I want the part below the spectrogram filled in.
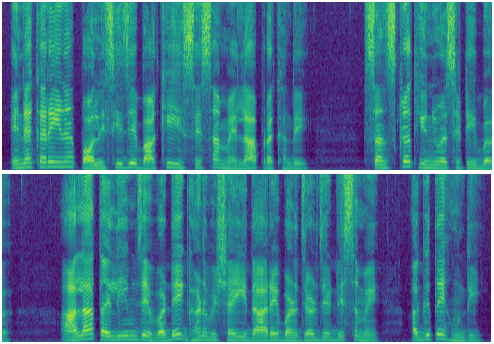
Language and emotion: Sindhi, neutral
